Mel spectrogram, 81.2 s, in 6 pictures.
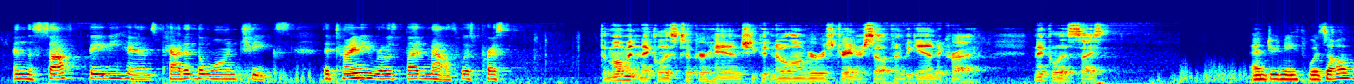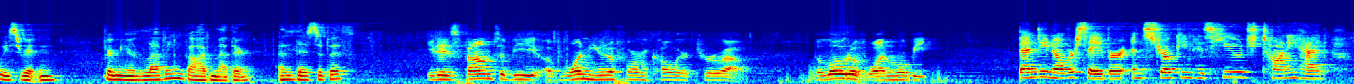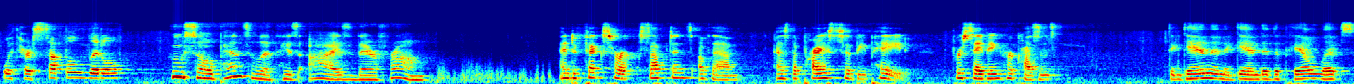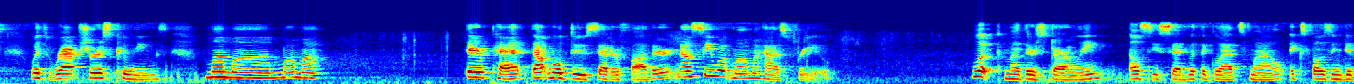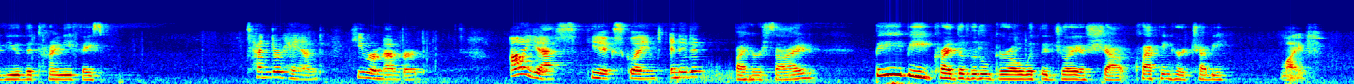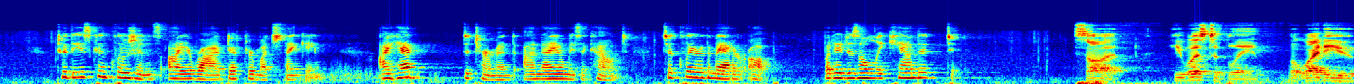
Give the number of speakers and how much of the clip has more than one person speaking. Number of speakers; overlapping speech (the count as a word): seven, no overlap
